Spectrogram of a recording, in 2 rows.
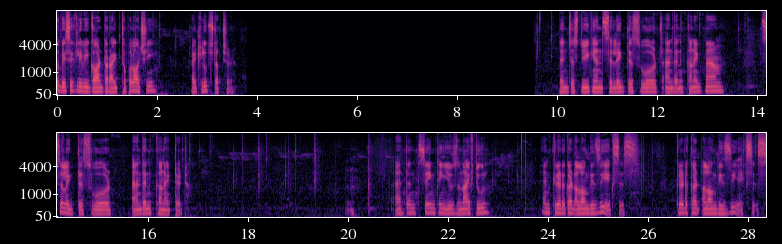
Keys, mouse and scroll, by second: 7.3 middle click, 8.1-8.6 shift+scroll up 2, 8.8 click, 9.3 middle click, 10.0-11.4 shift+middle drag, 11.4 shift+click, 12.1 right click, 12.2 click, 13.6 scroll down 1, 14.1 shift+middle click, 14.6 scroll up 1, 15.7 shift+click, 16.3 right click, 16.7 click, 17.1 scroll down 1, 17.6 shift+middle click, 18.1 scroll up 1, 18.7 shift+middle click, 19.1 scroll up 1.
